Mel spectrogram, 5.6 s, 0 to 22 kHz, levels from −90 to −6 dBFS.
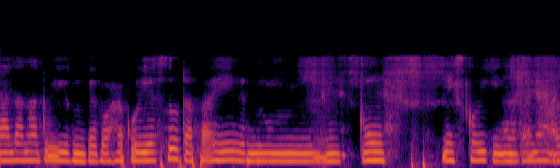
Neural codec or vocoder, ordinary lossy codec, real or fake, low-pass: autoencoder, 48 kHz, 32 numbers a frame, DAC-VAE, trained on Japanese speech; AAC, 24 kbps; fake; 5.4 kHz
